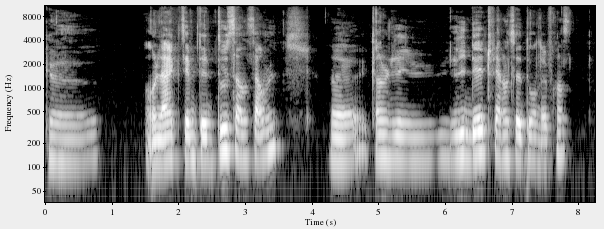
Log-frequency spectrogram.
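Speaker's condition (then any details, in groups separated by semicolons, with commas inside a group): Dystonia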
